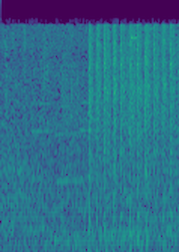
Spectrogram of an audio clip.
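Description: Automatic gunfire in Grand Theft Auto Online breaks out in a fast, loud burst of repeated shots over a constant background din.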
